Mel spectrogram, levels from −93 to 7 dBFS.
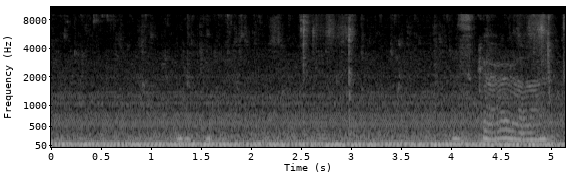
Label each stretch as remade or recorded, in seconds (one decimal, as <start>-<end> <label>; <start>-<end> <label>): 0.0-0.6 remade; 0.6-1.8 recorded; 1.8-5.1 remade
